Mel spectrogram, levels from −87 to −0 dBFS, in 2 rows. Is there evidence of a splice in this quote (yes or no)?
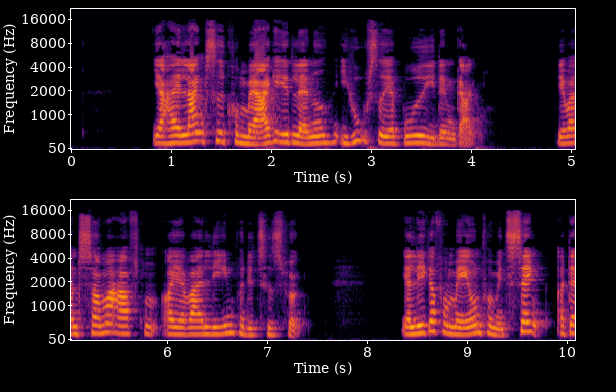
no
